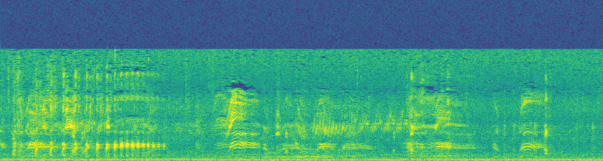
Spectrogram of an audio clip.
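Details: Squabbling ptarmigan, a large flock on a street in Yellowknife, Northwest Territories; rapid overlapping croaking and chattering notes, some rasping and some nasal, packed into busy clusters throughout, with low rumbling background noise.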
